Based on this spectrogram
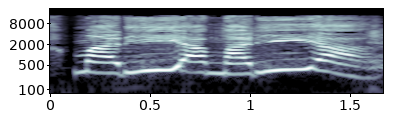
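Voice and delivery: high, loud desperate call; anguished loud cry of a name; screaming a name. Retold or imitated. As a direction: scream for your lost child. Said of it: "And I screamed".

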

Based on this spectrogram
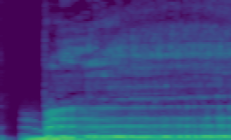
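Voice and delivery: loud, long rolling burp; exaggerated hawk belch; huge belch. A narrator's reading. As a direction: let out a drawn-out burp. Full hawk burps.

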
